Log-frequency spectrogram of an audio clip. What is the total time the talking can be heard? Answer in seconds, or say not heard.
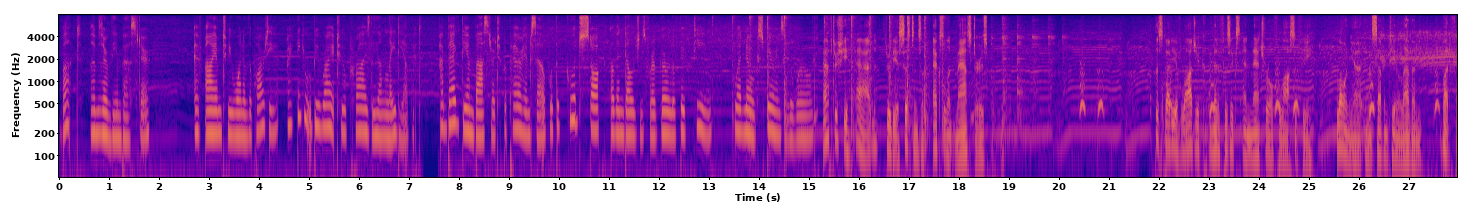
25 s.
